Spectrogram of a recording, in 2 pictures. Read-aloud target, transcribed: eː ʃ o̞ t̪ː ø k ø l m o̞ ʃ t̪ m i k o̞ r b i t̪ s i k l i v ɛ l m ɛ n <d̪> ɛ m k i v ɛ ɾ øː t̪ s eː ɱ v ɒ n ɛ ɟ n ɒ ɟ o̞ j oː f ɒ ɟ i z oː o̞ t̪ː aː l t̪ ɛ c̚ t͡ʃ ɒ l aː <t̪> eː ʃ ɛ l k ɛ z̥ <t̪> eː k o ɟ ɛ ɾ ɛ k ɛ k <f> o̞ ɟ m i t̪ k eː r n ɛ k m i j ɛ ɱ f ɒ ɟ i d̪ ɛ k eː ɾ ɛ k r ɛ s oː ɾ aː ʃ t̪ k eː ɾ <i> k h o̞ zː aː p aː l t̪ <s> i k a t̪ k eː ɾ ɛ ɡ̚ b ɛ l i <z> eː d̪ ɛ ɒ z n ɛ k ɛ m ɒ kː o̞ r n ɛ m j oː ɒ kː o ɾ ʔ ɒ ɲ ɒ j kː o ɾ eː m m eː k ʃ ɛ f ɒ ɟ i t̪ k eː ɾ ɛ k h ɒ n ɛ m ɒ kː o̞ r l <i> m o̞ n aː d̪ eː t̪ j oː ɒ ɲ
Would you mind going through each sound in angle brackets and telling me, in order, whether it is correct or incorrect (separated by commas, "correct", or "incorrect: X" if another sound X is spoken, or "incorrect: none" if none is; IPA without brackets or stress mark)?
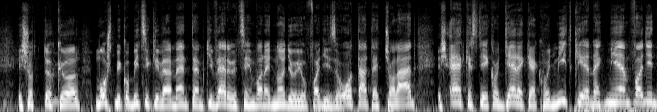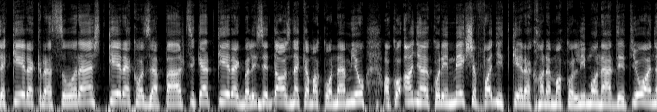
incorrect: t̪, incorrect: d̪, correct, incorrect: h, incorrect: ɛ, correct, correct, correct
